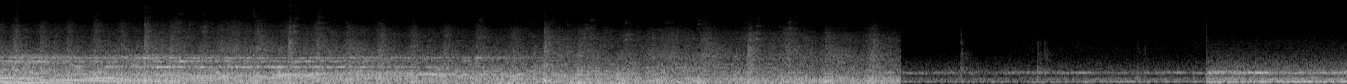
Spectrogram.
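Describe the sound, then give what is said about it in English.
A train arriving at the Sector C test labs and control facilities rumbles loudly along with a steady clatter of wheels, then the noise abruptly drops to a low mechanical hum as it comes to a stop, followed by a brief shift in tone. “Before exiting the train, be sure to check your area for personal belongings.”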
